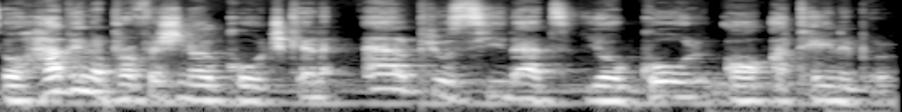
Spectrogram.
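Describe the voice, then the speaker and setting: This man talks fairly slowly with a fairly high pitch, and noticeable background noise is present. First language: French. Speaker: life coach, professional boxer. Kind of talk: motivational talk to camera.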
